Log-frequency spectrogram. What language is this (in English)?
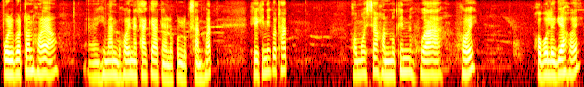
Assamese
